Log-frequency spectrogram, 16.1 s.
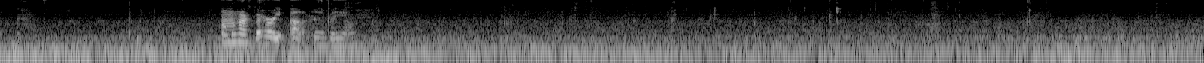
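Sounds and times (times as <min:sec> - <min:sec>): steady low rumble: 0:00.0 - 0:16.0
person chewing licorice: 0:04.8 - 0:16.0
wet mouth clicks: 0:06.7 - 0:08.1, 0:08.8 - 0:13.9.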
